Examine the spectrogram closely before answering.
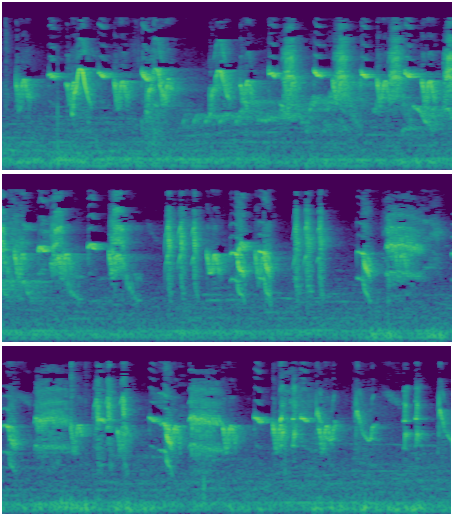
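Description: A songbird sings loud, rapid chirps and whistles close by.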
